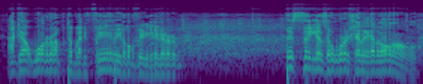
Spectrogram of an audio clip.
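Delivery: gargled complaint from a flooded caller; wobbly, waterlogged prank voice; bubbling underwater voice. Acted. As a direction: burble every word as if water is rising. Flooded customer calling the plumber.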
